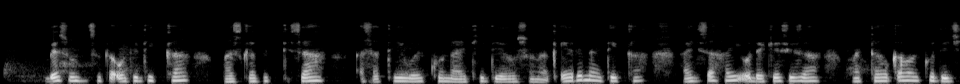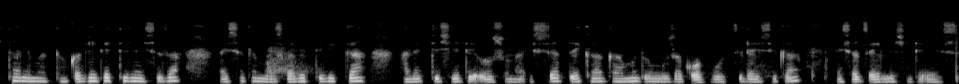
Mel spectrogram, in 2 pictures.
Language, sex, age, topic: Gamo, male, 25-35, government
